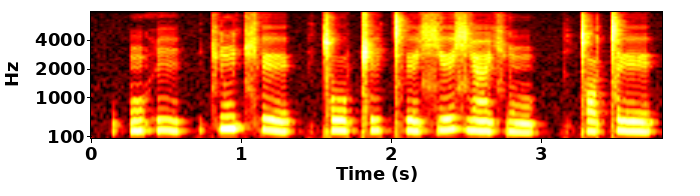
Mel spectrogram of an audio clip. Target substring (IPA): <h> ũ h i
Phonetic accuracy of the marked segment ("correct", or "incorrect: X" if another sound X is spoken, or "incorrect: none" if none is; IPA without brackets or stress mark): incorrect: ʔ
